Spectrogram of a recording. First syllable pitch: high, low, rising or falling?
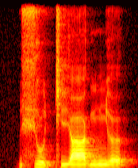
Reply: falling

